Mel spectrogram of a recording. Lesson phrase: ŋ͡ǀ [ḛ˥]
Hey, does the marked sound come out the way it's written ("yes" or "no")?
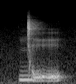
yes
